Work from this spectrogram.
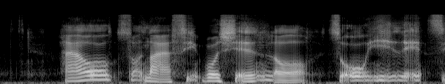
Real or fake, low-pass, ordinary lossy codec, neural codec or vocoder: fake; none; none; autoencoder, 22.05 kHz, a latent of 192 numbers a frame, VITS, trained on many speakers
